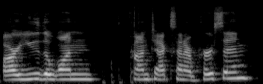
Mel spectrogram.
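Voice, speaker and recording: A woman's voice: a little high, fairly even intonation, normal speed. A woman hosting a business webinar over a video call, upbeat and chatty. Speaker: webinar host. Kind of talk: casual webinar chat.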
